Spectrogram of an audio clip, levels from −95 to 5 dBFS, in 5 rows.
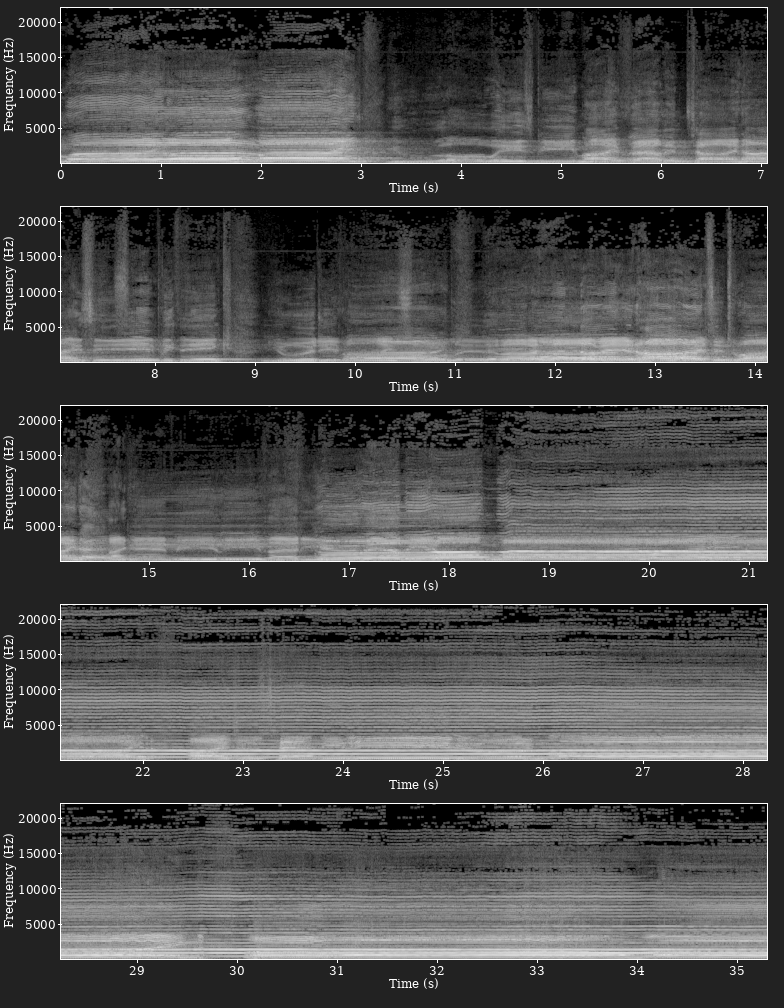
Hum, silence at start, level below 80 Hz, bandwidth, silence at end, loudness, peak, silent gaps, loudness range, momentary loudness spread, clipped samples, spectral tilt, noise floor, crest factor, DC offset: none; 0 s; -58 dBFS; over 20 kHz; 0 s; -13 LUFS; 0 dBFS; none; 13 LU; 15 LU; under 0.1%; -2.5 dB/octave; -34 dBFS; 12 dB; under 0.1%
